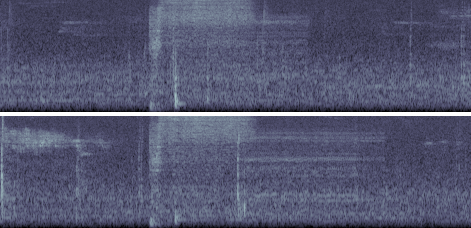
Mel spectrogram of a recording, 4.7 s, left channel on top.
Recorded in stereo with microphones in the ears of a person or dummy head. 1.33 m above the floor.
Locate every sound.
1.5 s a hiss: 5° left (ahead or behind), 1.1 m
